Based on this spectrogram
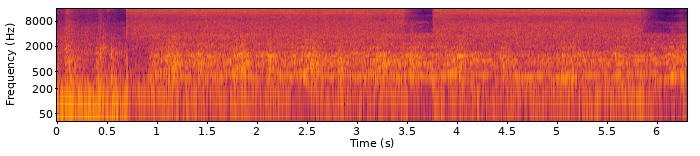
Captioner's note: sprayer whirring and spraying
